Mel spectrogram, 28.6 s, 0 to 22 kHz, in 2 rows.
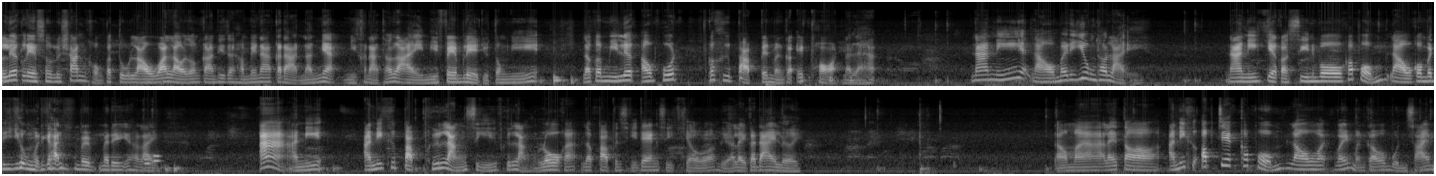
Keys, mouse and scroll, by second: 9.4 click, 10.2-10.8 scroll down 10, 10.8-11.8 scroll up 9, 11.8-12.6 drag, 12.6-12.9 scroll down 5, 12.9-13.3 scroll up 4, 13.7-15.8 drag, 18.5 click, 24.8 click, 25.6 click, 27.5 Tab, 28.3 Tab.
